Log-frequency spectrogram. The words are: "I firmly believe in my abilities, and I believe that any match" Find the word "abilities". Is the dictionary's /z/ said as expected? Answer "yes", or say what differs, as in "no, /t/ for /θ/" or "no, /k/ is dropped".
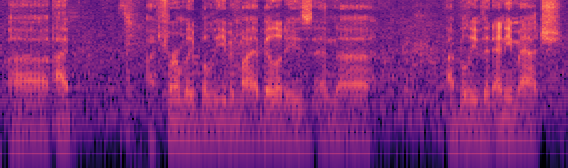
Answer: yes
